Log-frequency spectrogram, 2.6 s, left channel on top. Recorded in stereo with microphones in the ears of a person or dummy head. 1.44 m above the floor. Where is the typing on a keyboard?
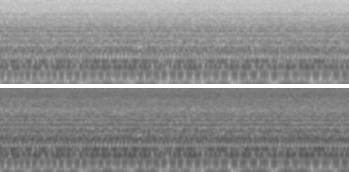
I don't hear typing on a keyboard.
